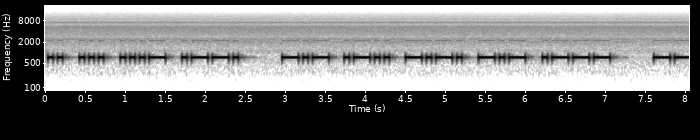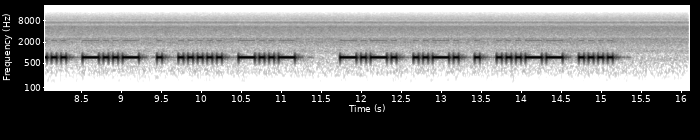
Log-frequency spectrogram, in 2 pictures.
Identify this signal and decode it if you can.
Morse code, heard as a keyed tone, hand-sent with a paddle, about 20 wpm, 740 Hz, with room echo. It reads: … KLCKJ ZXE5X CFE3H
